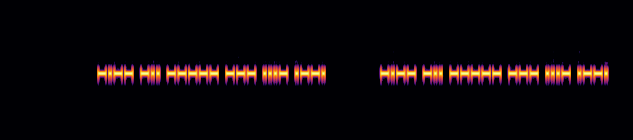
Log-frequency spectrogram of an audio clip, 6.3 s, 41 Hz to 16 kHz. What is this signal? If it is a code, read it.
Morse code, heard as a keyed tone, about 42 wpm, 700 Hz. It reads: YD0OVP YD0OVP
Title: DXCC-100 Call Signs - 6 Characters - Repeated 3x - 45wpm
